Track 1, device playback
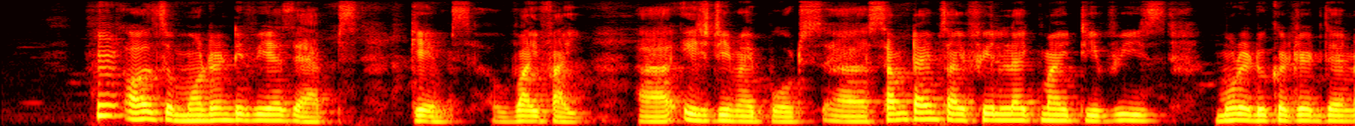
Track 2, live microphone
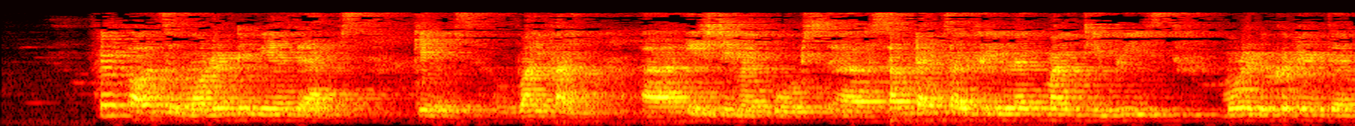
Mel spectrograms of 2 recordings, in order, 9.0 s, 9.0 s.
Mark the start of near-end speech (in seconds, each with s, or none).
none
